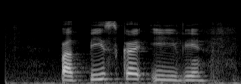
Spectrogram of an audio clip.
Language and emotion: Russian, neutral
